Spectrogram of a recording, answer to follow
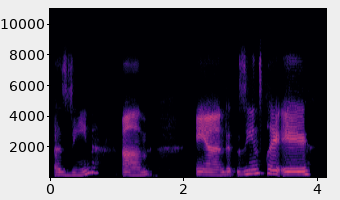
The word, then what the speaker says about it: zine: more about scenes uh it is pronounced zine like short for magazine um it's a self-published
